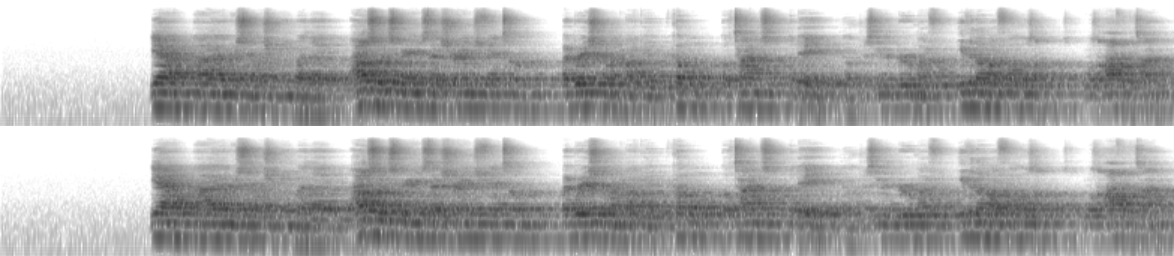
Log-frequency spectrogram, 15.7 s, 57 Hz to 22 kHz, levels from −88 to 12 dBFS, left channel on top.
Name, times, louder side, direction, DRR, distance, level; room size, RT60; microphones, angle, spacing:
voice 1, 2.0-4.4 4.6-7.0 7.5-9.4 9.6-13.9 14.4-15.5, left 1 dB, 15° left, -9 dB, 0.8 m, -21 dB
8.1 x 3.4 x 4.9 m, 3.0 s
head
